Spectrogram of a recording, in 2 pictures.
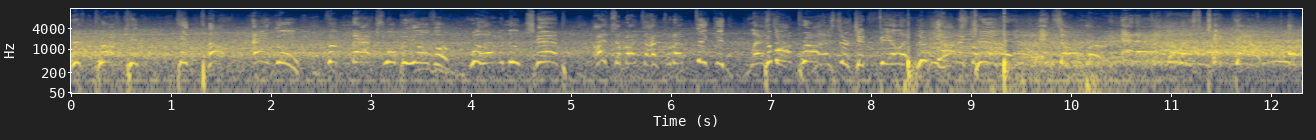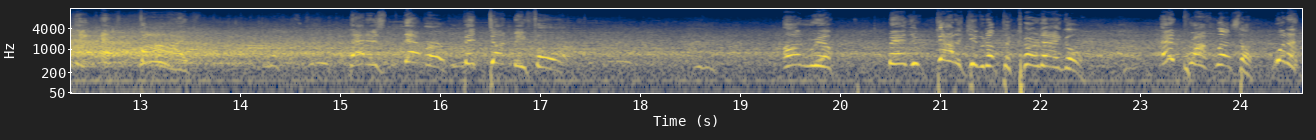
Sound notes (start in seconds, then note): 13.9 audience cheering and clapping; 18.1 audience cheering and clapping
